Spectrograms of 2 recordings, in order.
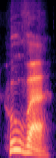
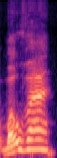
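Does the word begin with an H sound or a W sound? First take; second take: H sound; W sound. First: The word begins with an H sound. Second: The word begins with a W sound. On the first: "Hova is how I believe it's said" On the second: "people were calling it Wova"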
